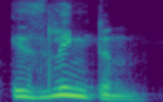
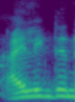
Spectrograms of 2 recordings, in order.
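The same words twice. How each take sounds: First: The first syllable does not sound like 'eye'. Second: The first syllable sounds like 'eye' in 'island'. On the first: The speaker calls it right. "it's a place called Islington" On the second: The speaker calls it wrong. "it's not Islington"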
